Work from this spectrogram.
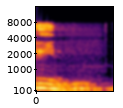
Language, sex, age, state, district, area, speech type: Hindi, male, 60+, Uttar Pradesh, Chandauli, urban, read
